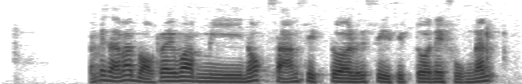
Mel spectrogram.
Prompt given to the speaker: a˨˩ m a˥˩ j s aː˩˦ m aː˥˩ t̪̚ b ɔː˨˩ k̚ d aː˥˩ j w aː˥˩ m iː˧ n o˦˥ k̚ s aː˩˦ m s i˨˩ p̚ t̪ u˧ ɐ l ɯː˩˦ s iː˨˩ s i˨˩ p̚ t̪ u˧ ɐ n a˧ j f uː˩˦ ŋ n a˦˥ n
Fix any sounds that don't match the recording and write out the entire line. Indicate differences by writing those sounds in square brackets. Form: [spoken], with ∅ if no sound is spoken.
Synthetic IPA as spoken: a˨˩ m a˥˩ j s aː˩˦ m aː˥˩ t̪̚ b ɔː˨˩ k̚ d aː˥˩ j w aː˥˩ m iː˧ n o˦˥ k̚ s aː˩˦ m s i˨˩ p̚ t̪ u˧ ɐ [ɾ] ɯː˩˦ s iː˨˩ s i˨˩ p̚ t̪ u˧ ɐ n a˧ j f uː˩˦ ŋ n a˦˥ n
